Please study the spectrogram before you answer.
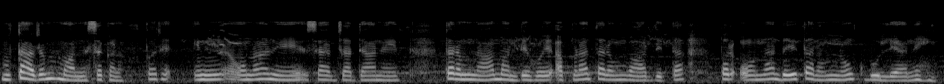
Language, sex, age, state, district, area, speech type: Punjabi, female, 18-30, Punjab, Fatehgarh Sahib, rural, spontaneous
